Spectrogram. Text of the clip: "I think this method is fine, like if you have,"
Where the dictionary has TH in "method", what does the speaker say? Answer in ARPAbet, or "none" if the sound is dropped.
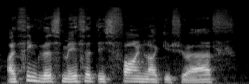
TH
